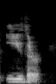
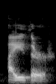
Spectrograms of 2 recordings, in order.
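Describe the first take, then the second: First: "either" said EE-ther; EE-ther pronunciation. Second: "either" said EYE-ther; EYE-ther pronunciation. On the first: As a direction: start "either" with a long E, as in see. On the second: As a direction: start "either" with a long I, as in eye. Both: Shown as a demonstration. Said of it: "we disagree on the pronunciation".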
